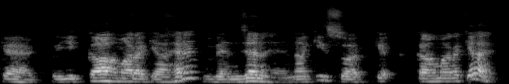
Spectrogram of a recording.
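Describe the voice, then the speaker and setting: Male grammar teacher, steady mid pitch, quiz-and-answer delivery, slightly distant mic. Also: unhurried. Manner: asks rhetorical questions and answers them himself. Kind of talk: classroom-style grammar lesson.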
